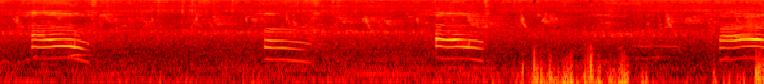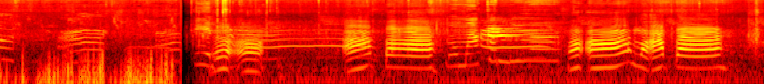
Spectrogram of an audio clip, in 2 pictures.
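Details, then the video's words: Hungry, lonely domestic cat meowing very loudly. Short meows repeat every second or two while a person speaks Indonesian nearby. A rapid burst of insistent rising-falling meows follows, closely spaced, louder and more urgent toward the end. "KUCING YANG KESEPIAN DAN LAPAR MEONG DENGAN SANGAT KERAS"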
